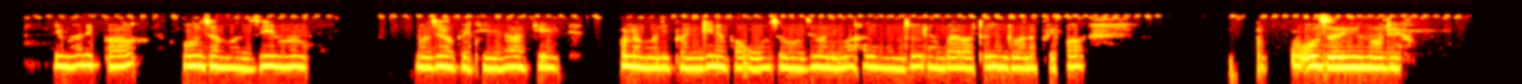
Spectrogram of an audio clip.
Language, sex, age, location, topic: Swahili, female, 25-35, Wajir, finance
